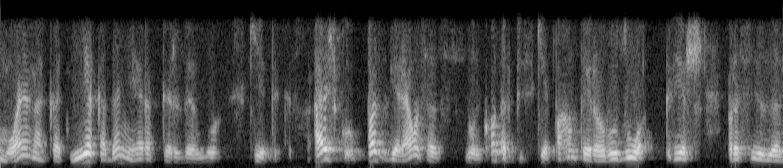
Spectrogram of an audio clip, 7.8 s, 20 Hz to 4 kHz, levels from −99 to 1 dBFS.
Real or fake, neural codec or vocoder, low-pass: real; none; 3.6 kHz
